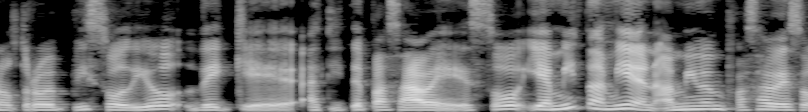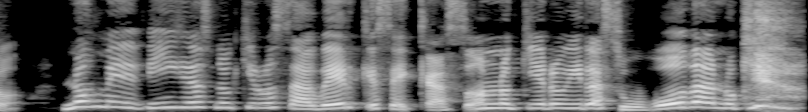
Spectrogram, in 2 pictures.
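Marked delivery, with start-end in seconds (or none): 4.4-8.0 put-on higher, half-laughing childish whine; mock whiny protest. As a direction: play up a sulky no-I-don't-want-to-know, laughing at yourself. Imitating her own past jealousy.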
